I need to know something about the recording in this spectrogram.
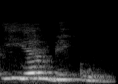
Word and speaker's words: iâmbico: Não, porque eu estou longe das coisas, mas é iâmbico, como se fala?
